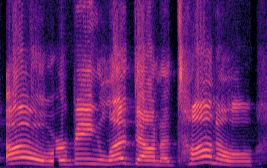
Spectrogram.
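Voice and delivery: imitating a companion's loud warning; loud mock announcement. Player mimics Albus being led away, loud mock announcement. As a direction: call it out loudly, mimicking him. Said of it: "Albus is like".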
